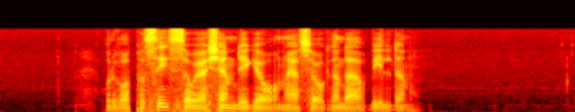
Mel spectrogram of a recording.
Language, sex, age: Swedish, male, 27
